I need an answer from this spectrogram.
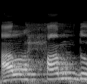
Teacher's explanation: হা গলার ভিতর থেকে চাপ দিয়ে আসবে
